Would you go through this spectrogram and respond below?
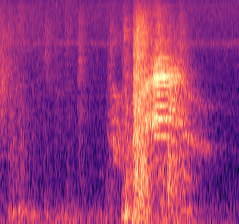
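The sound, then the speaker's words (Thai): A single drawn-out cat meow rises and fades over about half a second against a quiet background, not loud, with no one talking. “สียงแมวใหม่”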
